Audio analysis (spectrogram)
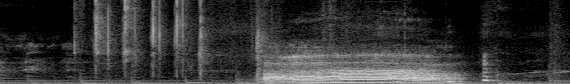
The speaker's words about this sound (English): I would add it right now, but you get mad at me when I click the pen. Yes, stop clicking the goddamn pen.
